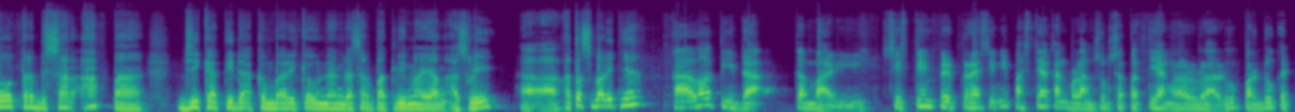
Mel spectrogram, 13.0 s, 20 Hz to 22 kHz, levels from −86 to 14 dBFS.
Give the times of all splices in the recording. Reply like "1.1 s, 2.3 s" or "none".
6.6 s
